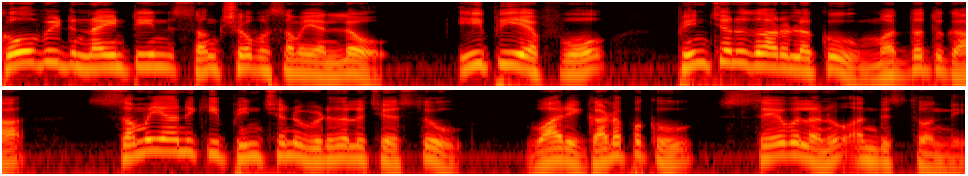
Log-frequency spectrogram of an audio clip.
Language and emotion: Telugu, neutral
